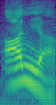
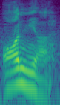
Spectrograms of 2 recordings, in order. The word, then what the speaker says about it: Ain: Pronounced Anya or Anya.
